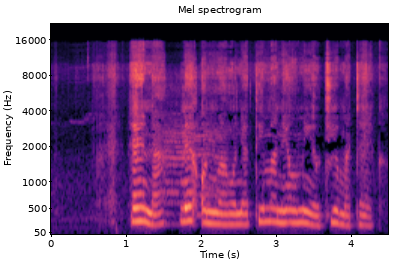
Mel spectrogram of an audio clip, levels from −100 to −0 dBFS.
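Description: Throughout this speech clip the voice sounds rough and grainy, with noise between the harmonics, likely from heavy low-delay AAC compression whose short frames blur pitch detail, which fits a bitrate around 24 kbps.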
